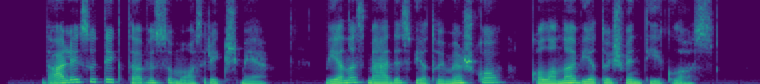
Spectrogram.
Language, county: Lithuanian, Vilnius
